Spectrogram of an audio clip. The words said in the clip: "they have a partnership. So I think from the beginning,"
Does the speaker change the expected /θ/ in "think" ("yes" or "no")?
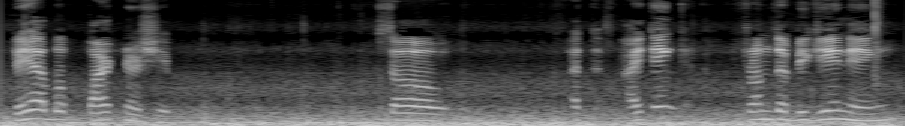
yes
